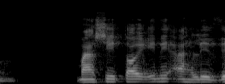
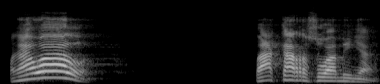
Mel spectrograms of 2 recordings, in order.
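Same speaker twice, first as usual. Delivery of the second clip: much higher, much louder call to the guards; shouted order; 8 semitones higher, 14 dB louder than usual. Acted. Pharaoh calling his guards to burn the husband, shouting. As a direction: yell the command across the hall.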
